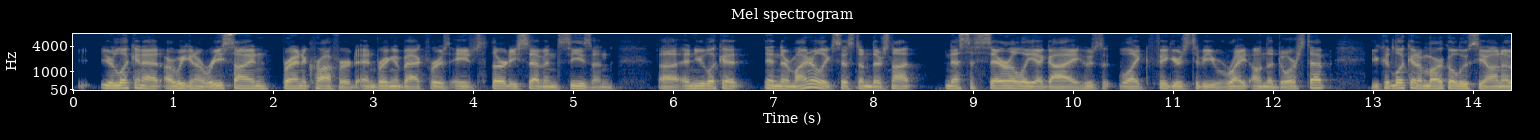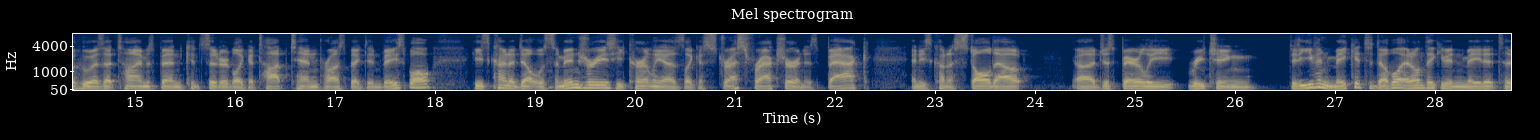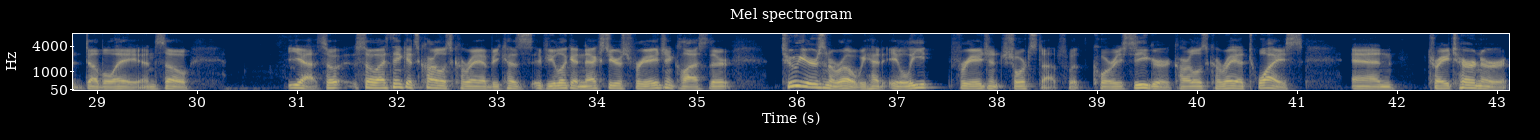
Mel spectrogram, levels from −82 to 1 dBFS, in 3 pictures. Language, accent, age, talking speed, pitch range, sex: English, American, 30-49, 205 wpm, 105-130 Hz, male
